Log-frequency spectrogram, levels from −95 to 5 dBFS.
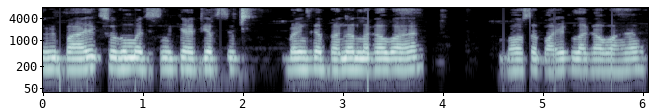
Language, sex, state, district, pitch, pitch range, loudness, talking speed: Hindi, male, Bihar, Bhagalpur, 160 Hz, 155-165 Hz, -15 LUFS, 190 wpm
